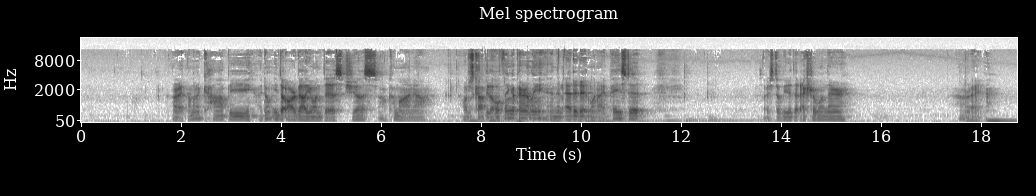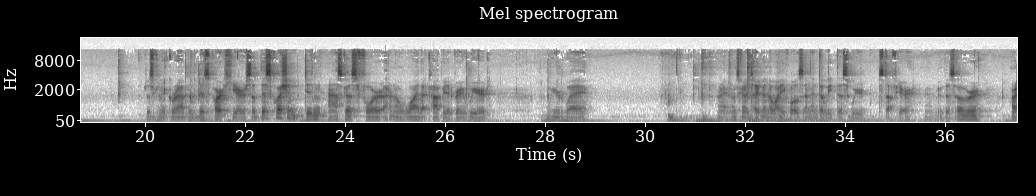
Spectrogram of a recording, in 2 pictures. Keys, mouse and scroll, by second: 0.7 click, 1.2 click, 3.3 click, 3.7 click, 3.9 click, 4.6 click, 6.0 click, 6.4 click, 6.7 click, 8.0 ctrl+c, 8.0 click, 9.0 click, 9.9 ctrl+v, 11.1 click, 12.4 Delete, 13.5 click, 14.3 click, 14.7 click, 14.9 click, 15.8 click, 16.0 click, 19.6 click, 20.6 ctrl+c, 21.2 click, 22.5 click, 22.9 Escape, 23.5 click, 24.1 click, 25.5 click, 27.5 click, 27.9 ctrl+v, 29.2 click, 29.6 click, 29.8 click, 30.8 y, 32.8 y, 33.1 click, 34.3 Delete, 34.8 click, 36.4 click.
